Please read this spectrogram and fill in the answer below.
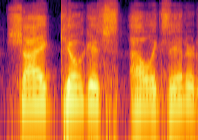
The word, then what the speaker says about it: Shai Gilgeous-Alexander: Shai Gilgeous-Alexander, did I say it right? – Yes,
